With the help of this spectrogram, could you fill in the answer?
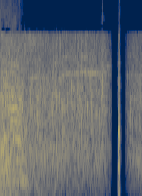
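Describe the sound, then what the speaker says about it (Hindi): A crowd at a televised Indian dance competition claps loudly for a short stretch before the sound cuts off abruptly, followed by one brief sharp burst of noise. "जोरदार ताली बजाएं"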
